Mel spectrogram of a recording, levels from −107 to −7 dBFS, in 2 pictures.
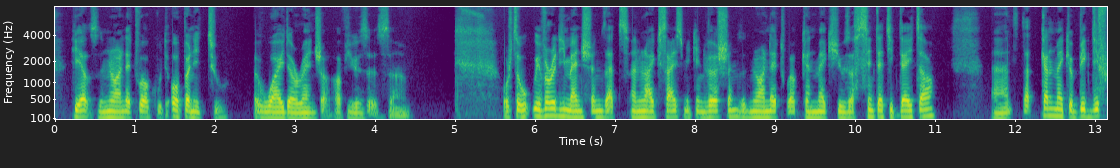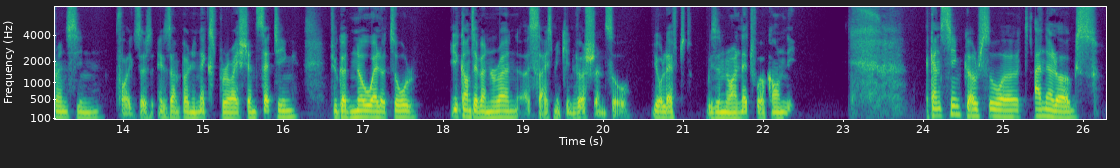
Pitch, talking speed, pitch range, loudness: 115 Hz, 170 wpm, 110-125 Hz, -20 LUFS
